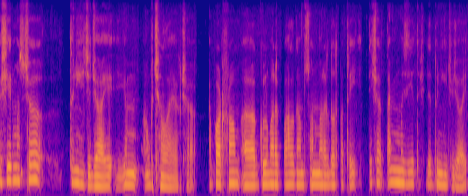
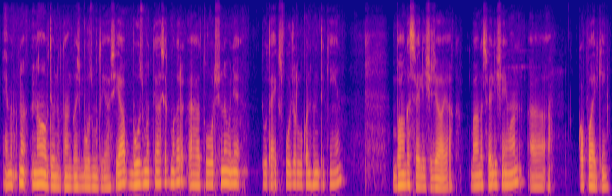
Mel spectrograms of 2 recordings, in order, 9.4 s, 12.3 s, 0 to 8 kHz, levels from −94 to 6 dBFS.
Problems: none marked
